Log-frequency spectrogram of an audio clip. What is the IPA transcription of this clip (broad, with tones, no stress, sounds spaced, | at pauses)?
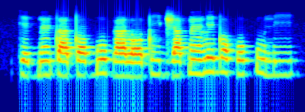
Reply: k e˨ ɡ͡b ɛ̃˨ t a˨ t ɔ˨ ɡ͡b o˧ ɡ a˨ l ɔ˨ t i˧ d͡ʒ a˧ k͡p ɛ̃˧ l e˦ d ɔ˦˨ k o˨˦ k͡p u˦˨ n i˧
